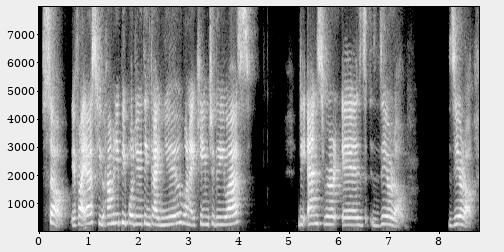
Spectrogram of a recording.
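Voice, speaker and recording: Chatty Hungarian-accented woman presenter. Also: sits high. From Romania. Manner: energetic, chatty, laughs often. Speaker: guest speaker. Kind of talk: live online presentation. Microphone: computer mic on video call.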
